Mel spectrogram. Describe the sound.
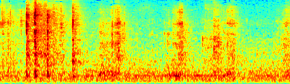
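A bite into a raw jalapeno pepper produces a few quiet, crisp crunching snaps near the start, which give way to faint crackly chewing noise.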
